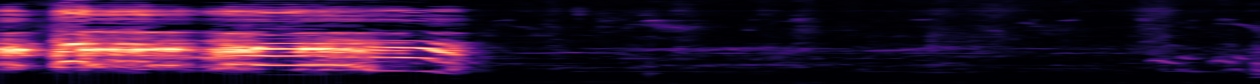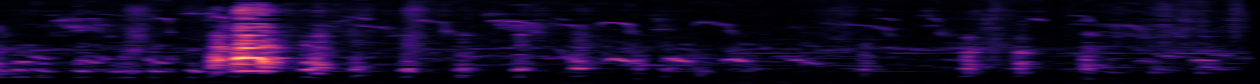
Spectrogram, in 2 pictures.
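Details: Gamecock kept for fighting in a village opens with a loud, raspy crow lasting under two seconds, then falls to soft, rapid clucking about four times a second, broken by one brief louder squawk.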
